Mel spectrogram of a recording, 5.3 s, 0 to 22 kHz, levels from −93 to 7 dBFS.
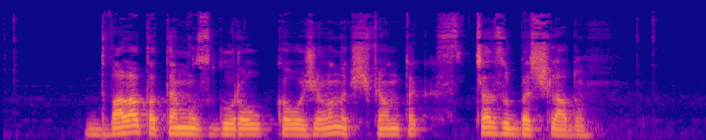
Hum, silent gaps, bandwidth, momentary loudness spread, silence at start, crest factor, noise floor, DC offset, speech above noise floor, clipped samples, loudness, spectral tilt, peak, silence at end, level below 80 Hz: none; none; 16 kHz; 15 LU; 0.65 s; 20 dB; -72 dBFS; under 0.1%; 52 dB; under 0.1%; -21 LUFS; -6 dB/octave; -2 dBFS; 0.85 s; -58 dBFS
